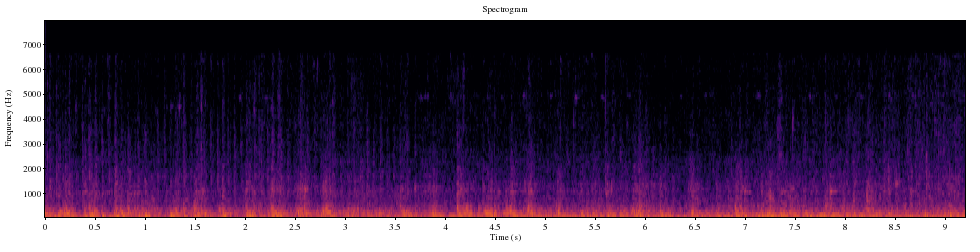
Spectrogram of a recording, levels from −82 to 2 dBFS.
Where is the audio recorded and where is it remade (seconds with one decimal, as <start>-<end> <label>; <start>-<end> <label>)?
0.0-3.8 recorded; 3.8-4.7 remade; 4.7-9.2 recorded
